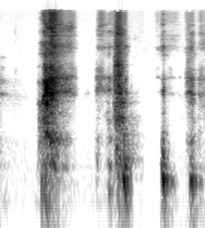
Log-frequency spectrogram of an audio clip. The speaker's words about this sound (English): I had to close the door because the dog is excited about somebody in front of the house.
